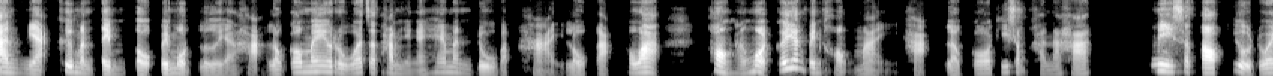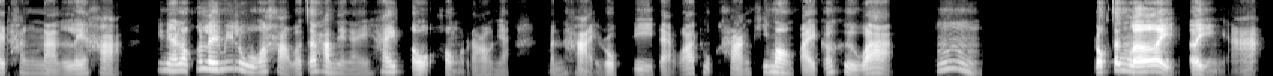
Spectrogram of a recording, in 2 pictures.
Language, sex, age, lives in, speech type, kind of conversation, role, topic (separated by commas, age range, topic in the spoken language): Thai, female, 40-44, Thailand, conversation, advice, user, ฉันควรเริ่มคัดแยกของใช้ประจำวันอย่างไรให้เหลือเฉพาะของจำเป็น?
